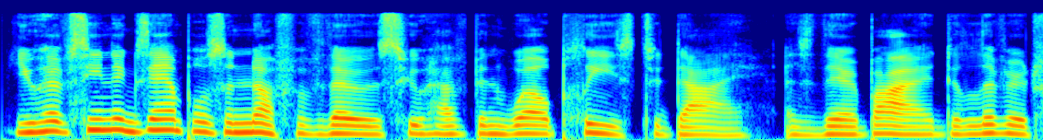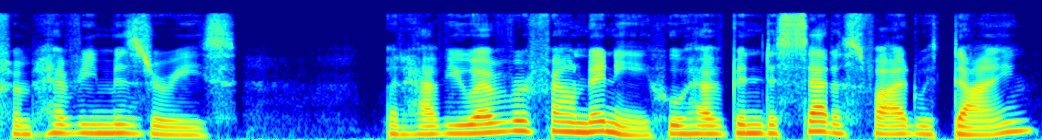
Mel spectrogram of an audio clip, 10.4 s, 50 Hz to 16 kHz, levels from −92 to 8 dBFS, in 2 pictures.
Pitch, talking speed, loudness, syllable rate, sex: 175 Hz, 185 wpm, -18 LUFS, 5.4 syllables/s, female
